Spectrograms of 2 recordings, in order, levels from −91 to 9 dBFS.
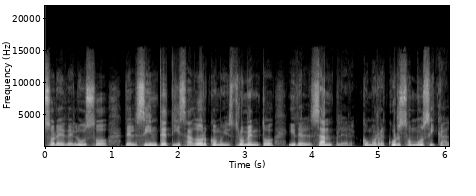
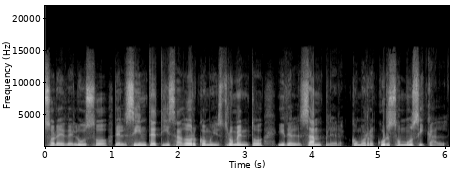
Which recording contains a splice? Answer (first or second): second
